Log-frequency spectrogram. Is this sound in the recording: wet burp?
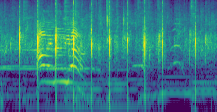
no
